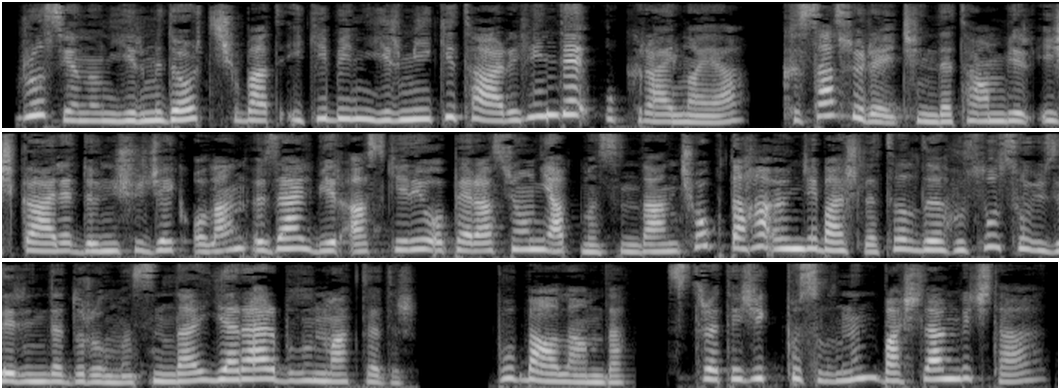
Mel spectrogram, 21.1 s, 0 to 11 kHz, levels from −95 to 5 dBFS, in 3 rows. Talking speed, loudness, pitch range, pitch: 95 wpm, -24 LUFS, 195-255 Hz, 220 Hz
